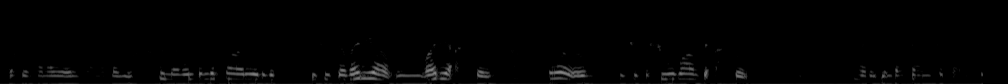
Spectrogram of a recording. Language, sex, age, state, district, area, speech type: Kashmiri, female, 30-45, Jammu and Kashmir, Bandipora, rural, spontaneous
